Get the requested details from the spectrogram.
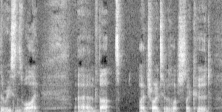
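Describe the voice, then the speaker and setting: In a British accent, a man talks with a dark, mellow tone. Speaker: music student. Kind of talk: presentation. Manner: halting.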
